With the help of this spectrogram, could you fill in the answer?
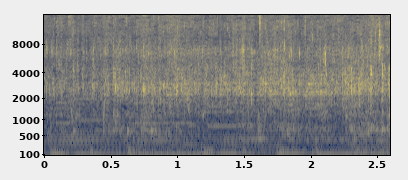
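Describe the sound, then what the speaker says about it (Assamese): Water poured into a pot to be boiled, a steady close trickle and splash that runs unbroken, with a low gurgling undertone. "বইল কৰিবলৈ মই পানী দি লৈছোঁ ইয়াত"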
